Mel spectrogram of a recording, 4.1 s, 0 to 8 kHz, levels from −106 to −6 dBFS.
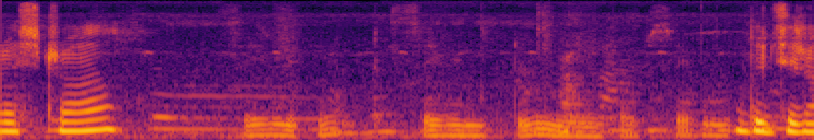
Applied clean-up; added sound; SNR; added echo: none; none; none; none.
